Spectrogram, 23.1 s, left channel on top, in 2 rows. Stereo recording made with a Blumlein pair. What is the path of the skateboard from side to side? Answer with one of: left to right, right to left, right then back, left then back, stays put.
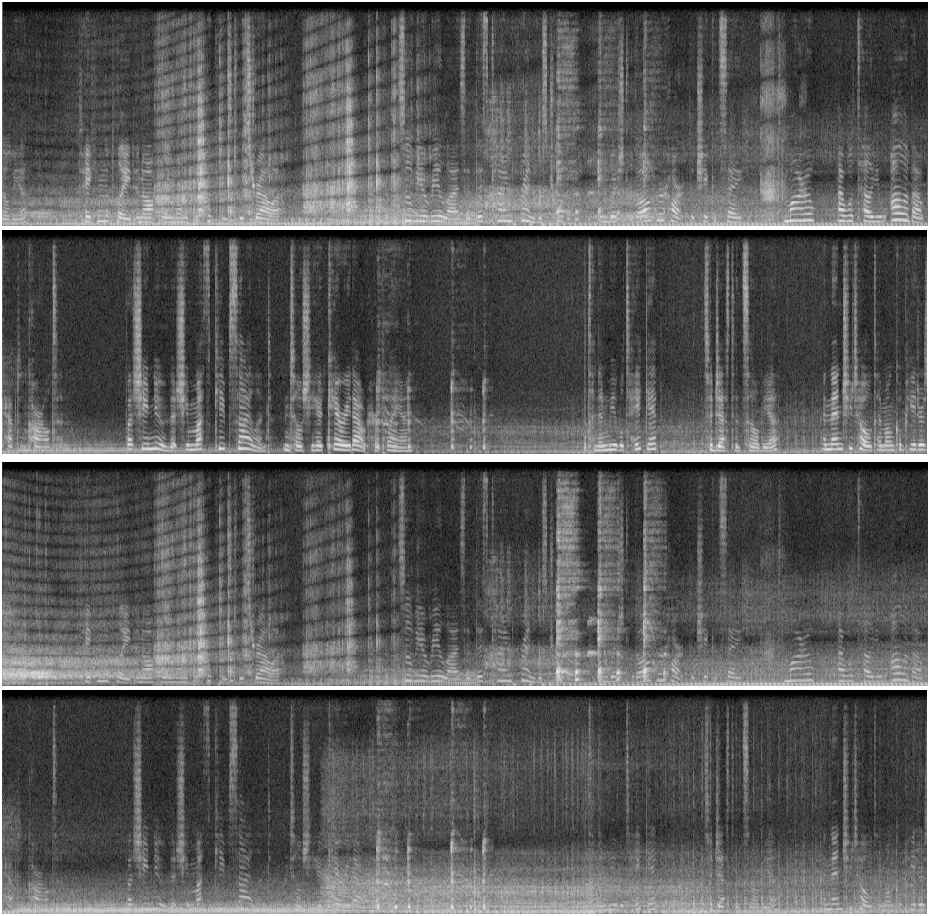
right to left.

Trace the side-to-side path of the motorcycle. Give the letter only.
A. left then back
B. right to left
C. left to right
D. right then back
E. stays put
C.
